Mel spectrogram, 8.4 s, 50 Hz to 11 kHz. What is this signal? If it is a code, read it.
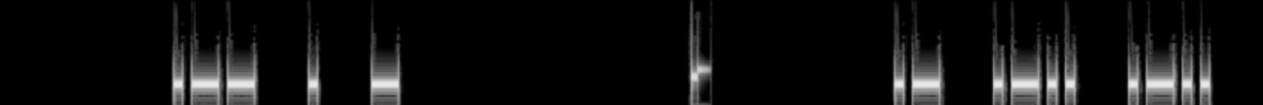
Morse code, heard as a keyed tone, about 20 wpm, spaced as for 14 wpm, 700 Hz. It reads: WET ALL
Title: 115 Lesson 19f - Letter w - Words 20wpm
